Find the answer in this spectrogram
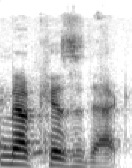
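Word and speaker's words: Melchizedek: this whole thing but there's another king named melchisedek that's how I say it I'm not sure how it's really pronounced in in in Judaism how's this pronounced Verse 18 in Spanish oh we say melkisedek he's the king of Salem which is the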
